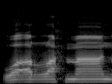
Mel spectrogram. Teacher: فتنتقل في كلمة الرحمن من الألف إلى الراء المشددة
